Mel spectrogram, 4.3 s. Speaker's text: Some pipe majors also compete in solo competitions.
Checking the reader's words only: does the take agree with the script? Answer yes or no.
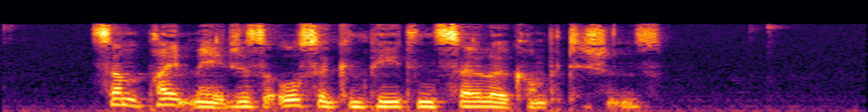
yes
